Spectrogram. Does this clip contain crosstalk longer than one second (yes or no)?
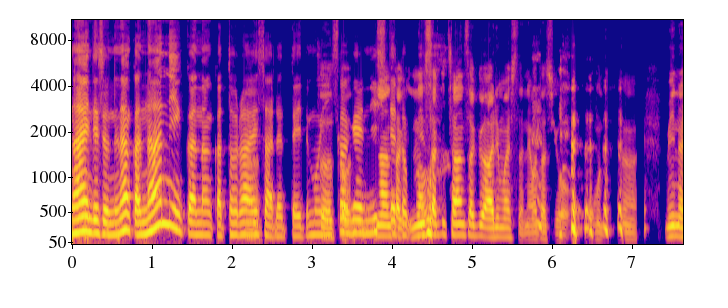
yes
